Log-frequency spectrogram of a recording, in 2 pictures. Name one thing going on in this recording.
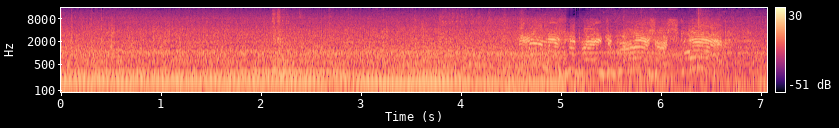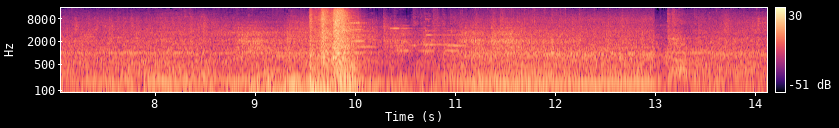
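A tank engine idles with a low rumble.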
